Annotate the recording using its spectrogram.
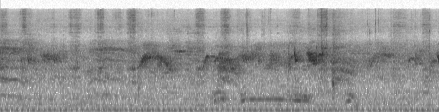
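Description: A blade scrapes the skin off a potato.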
